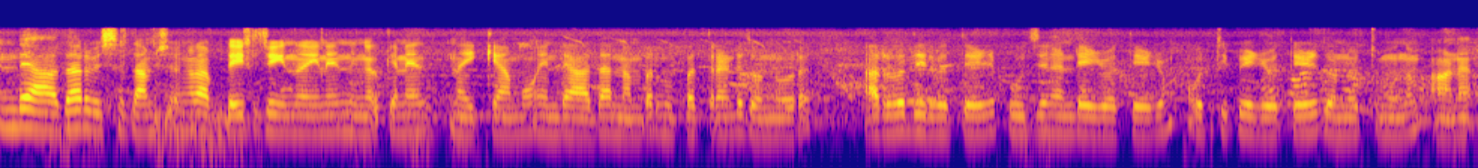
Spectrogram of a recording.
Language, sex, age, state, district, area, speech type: Malayalam, female, 30-45, Kerala, Alappuzha, rural, read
